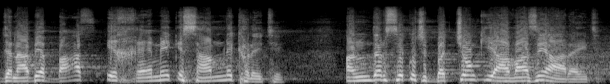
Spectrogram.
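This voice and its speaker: A man with an Indian Urdu accent reciting a mourning sermon, rising into drawn-out wailing cries and speaking directly to the gathering. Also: on the high side, expressive, a little hiss or hum. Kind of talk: Muharram majlis recitation.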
